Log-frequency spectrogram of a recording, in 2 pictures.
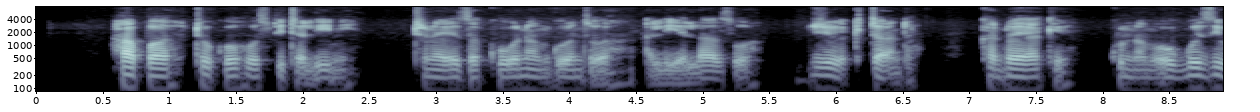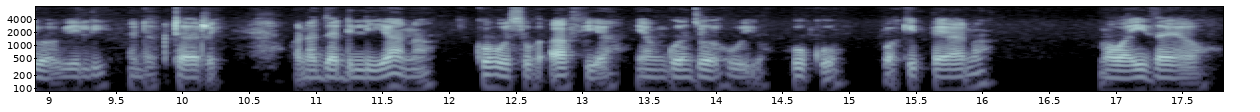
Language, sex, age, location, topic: Swahili, male, 18-24, Nairobi, health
